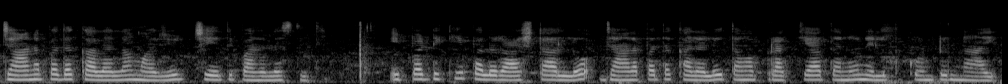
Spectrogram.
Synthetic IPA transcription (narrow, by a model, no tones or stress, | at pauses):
d͡ʒaːnɐpɐd̪ɐkɐlɐlɐmɐɾjut͡ʃe̞ːt̪ipɐnulɐst̪ʰit̪i̥ | ipːɐʈikiːpɐluɾaːʂʈɾaːlːo̞ːd͡ʒaːnɐpɐd̪ɐkɐlɐlut̪ɐmɐpɾɐkjaːt̪ɐnunelupukoɳʈunːaːji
